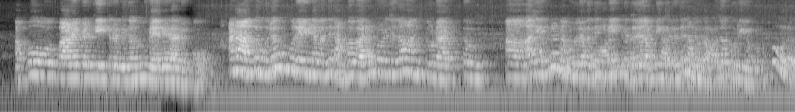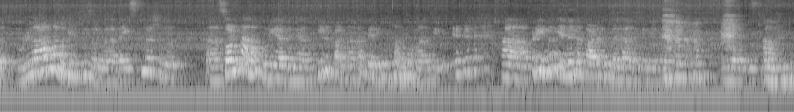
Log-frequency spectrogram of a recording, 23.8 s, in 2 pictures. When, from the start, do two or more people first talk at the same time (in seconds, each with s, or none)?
8.0 s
